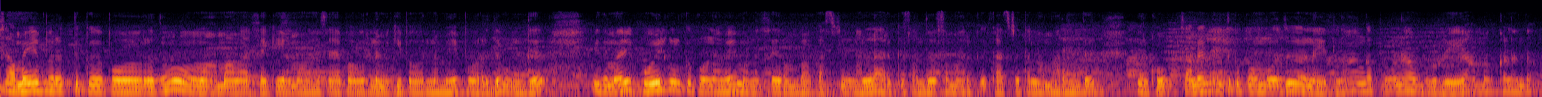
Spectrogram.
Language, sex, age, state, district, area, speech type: Tamil, female, 45-60, Tamil Nadu, Perambalur, urban, spontaneous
